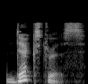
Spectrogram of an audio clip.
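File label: "dextrous", British English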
